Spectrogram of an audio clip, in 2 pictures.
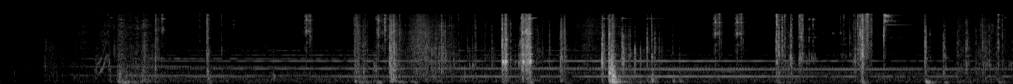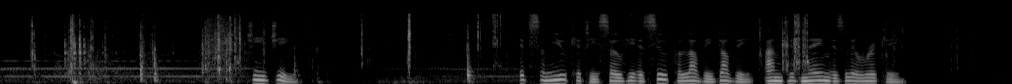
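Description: Metal parts of a rifle click and clatter as they are handled and fitted.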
